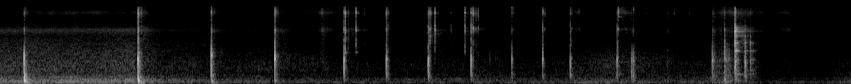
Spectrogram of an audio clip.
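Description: Sharp knocks and taps at an irregular pace: two loud ones in the first second and a half, then lighter taps about two a second, with a quick flurry near the end.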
